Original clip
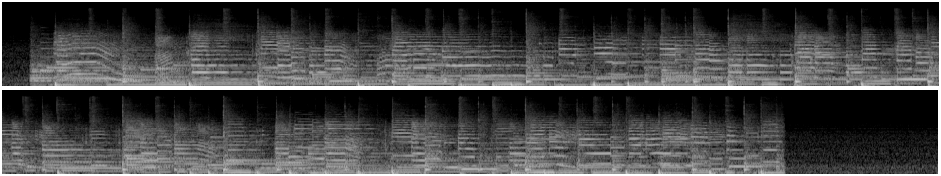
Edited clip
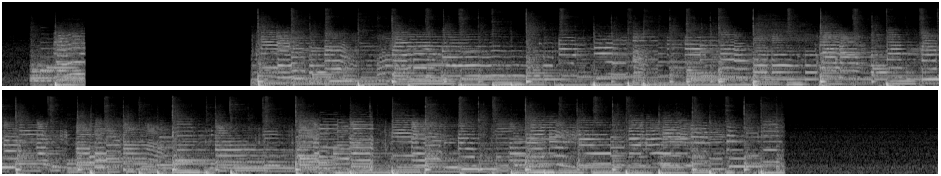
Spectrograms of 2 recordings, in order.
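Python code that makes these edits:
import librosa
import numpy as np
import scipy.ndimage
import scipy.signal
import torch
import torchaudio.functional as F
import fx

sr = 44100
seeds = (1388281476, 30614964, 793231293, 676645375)

y = fx.edit(x, sr, fx.silence(start_s=0.83, length_s=1.66),
    fx.swap(start_s=9.77, length_s=1.04, other_s=12.01, other_length_s=0.28),
    fx.move(start_s=12.83, length_s=0.25, to_s=6.31), tone=tone)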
